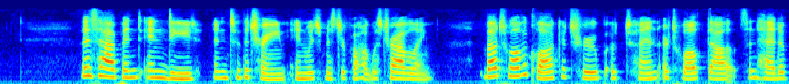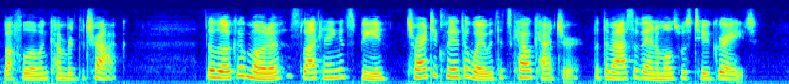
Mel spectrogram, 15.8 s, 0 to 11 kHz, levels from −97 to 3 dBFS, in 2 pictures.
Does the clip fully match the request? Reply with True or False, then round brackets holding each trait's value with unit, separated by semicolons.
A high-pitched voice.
True (245 Hz)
